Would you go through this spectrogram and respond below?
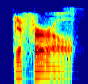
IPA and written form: dɪ'fɜːrəl (Deferral)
